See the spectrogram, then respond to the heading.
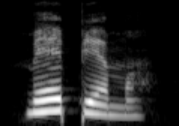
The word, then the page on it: mepi hamañ: Apatani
